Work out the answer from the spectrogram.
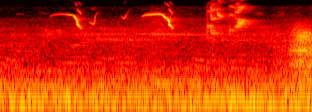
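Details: Domestic chicken chicks peeping: two clear high, downward-sliding peeps about a second apart, followed by a burst of fainter, scratchy chirps and a soft rustle over a low background hum.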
